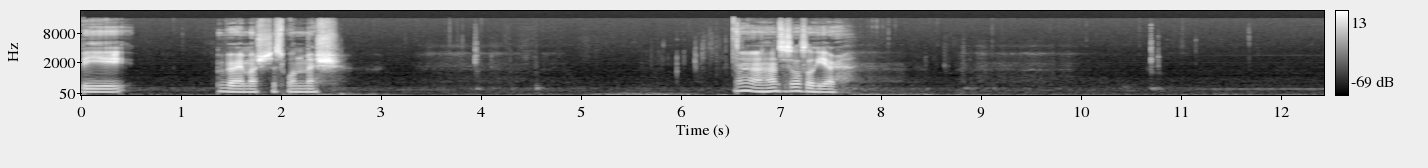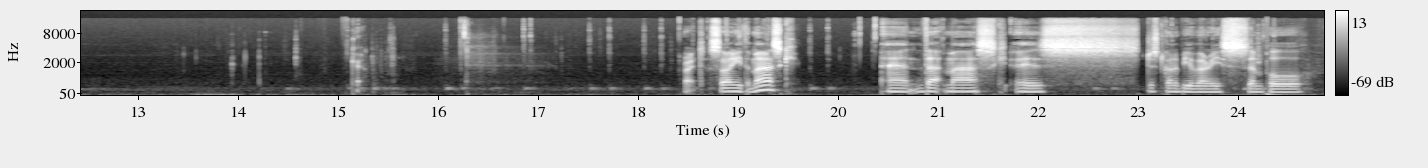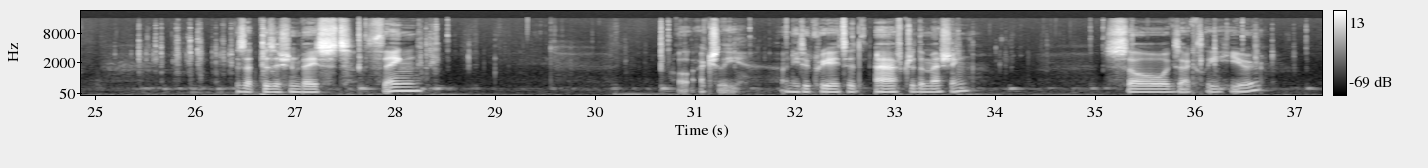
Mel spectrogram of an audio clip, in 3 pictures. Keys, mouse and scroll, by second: 15.1-17.0 ctrl+middle drag, 15.7-16.1 scroll down 2, 16.6 scroll up 2, 16.9-18.4 drag, 18.3 scroll down 1, 18.4 scroll up 2, 18.9 scroll down 1, 20.2-21.8 scroll up 2, 21.8-23.3 scroll down 2, 23.3 click, 23.8 scroll down 1, 24.0 scroll up 2, 24.2 typing, 25.4-27.2 typing, 27.7 click, 28.4 shift+a, 28.5 shift+click, 30.7 right click, 31.2 scroll down 2, 32.1 g, 32.6 click, 33.7 alt+click, 33.7 typing, 34.5-36.3 scroll up 1, 34.9 typing, 36.4 shift+right click, 36.9-37.2 scroll down 2.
